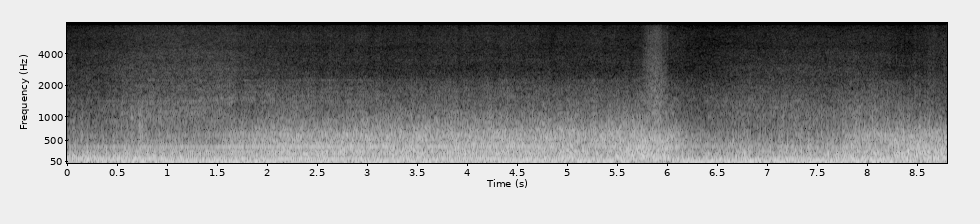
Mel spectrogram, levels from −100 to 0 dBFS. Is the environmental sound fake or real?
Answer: real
